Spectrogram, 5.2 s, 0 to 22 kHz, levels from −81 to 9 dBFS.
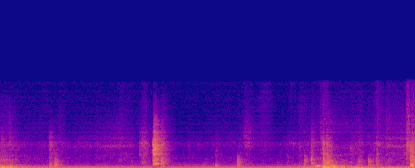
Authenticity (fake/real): fake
